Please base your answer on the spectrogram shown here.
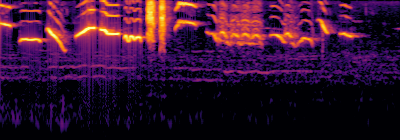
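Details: White-rumped shama (kacer) song meant to provoke a kacer into singing and spreading its tail: loud, rich whistled phrases, swooping up and down, with a brief harsh burst in the middle and softer trilled notes fading out.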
